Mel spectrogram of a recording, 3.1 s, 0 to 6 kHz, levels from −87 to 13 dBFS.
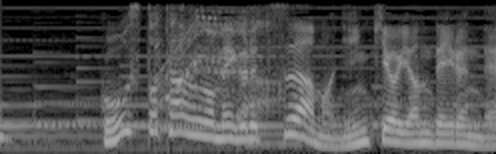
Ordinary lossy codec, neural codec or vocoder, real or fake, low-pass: none; none; real; 5.4 kHz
